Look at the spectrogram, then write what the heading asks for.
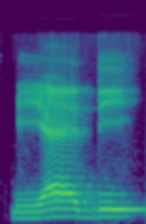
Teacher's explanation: Dal makhrajnya hujung lidah serta belakang pangkal gigi atas.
